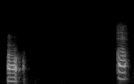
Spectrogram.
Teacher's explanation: Make sure you don't give it a jerk sound because the ayn is not a qalqala letter, okay? If you give it a jerk, it will sound as though you're giving it the ayn a jerk, which is incorrect, okay?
